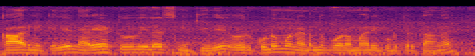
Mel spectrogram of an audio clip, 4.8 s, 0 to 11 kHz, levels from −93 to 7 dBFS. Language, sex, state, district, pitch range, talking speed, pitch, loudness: Tamil, male, Tamil Nadu, Nilgiris, 115-140 Hz, 150 wpm, 125 Hz, -19 LUFS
